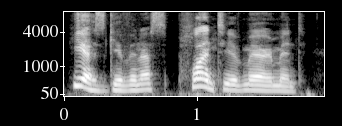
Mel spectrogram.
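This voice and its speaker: A man's voice: on the high side, sing-song, quick pace, a little mellow, no echo, clean studio sound. A man reading aloud and voicing a jovial young nephew who raises a toast in a hearty, raised voice. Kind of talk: audiobook character voice.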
